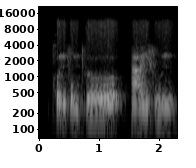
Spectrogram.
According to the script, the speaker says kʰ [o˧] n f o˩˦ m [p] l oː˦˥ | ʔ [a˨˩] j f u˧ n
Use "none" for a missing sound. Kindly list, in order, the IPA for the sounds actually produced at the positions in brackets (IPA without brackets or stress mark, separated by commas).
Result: o˧, pʰ, aː˨˩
